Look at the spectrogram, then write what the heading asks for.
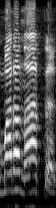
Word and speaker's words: Maranata: Maranata é uma tônica na última sílaba como dizemos nós católicos ou Maranata com a tônica na penúltima sílaba como dizem nossos irmãos separados os evangélicos o protestante Mas isso não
